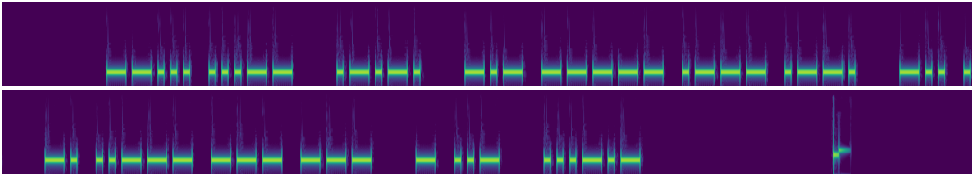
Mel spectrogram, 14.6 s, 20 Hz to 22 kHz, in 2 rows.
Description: Morse code, heard as a keyed tone, about 25 wpm, 700 Hz. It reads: 73 <AR> K0JP DE N2OO TU <SK>
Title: Practice QSO - Exchange 4 - Ending - 25wpm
